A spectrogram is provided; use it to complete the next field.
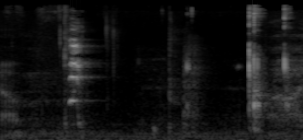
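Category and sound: human body sound, hiccup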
